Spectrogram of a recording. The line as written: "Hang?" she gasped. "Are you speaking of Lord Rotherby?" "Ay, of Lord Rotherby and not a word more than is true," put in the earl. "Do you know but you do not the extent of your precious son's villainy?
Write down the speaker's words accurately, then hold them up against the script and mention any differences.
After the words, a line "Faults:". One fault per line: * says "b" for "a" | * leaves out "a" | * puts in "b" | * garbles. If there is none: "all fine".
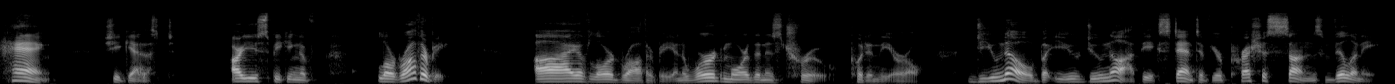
"Hang?" she gasped. "Are you speaking of Lord Rotherby?" "Ay, of Lord Rotherby and a word more than is true," put in the earl. "Do you know but you do not the extent of your precious son's villainy?
Faults:
* leaves out "not"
